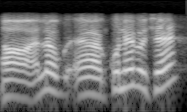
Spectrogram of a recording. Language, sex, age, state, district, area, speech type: Assamese, male, 60+, Assam, Barpeta, rural, conversation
